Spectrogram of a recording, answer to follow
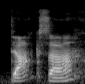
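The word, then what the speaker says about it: δόξα: And then daxa there you see daxa. It's got that cass that kind of ks kind of sound like an English letter x.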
